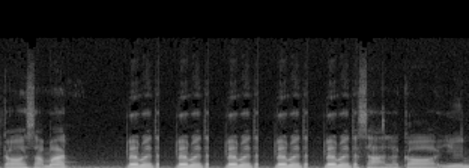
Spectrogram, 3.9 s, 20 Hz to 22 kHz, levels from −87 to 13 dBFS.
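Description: A broken-record loop runs from 1.33 to 2.97 s in this speech clip: a 0.41 s fragment repeats exactly, back to back, four times. The likely cause is a stalled player, encoder or stream resending its last buffered piece, so the audio meant for that span is lost.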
